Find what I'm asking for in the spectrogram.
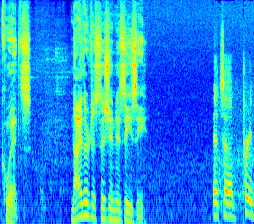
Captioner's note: auctioneering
